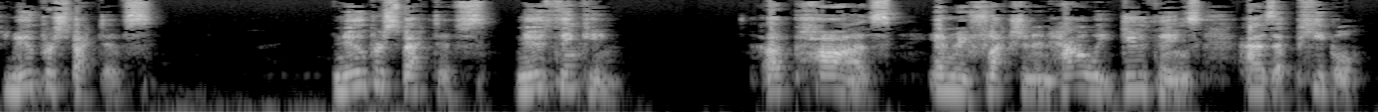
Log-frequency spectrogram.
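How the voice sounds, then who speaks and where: A woman speaking as a fortune teller, improvising a tarot reading in earnest, halting, repeated short phrases. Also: medium pitch, rough recording. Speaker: tarot reader, host.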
